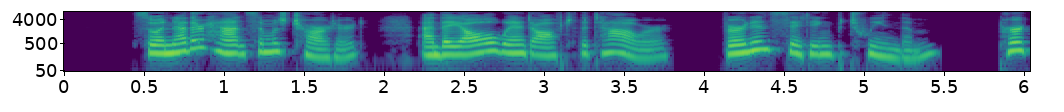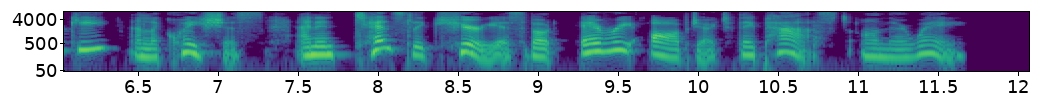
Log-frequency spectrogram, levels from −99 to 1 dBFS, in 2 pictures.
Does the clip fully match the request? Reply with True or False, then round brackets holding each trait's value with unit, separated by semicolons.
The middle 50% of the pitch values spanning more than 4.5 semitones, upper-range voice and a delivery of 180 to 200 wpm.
False (5.4 semitones; 215 Hz; 155 wpm)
